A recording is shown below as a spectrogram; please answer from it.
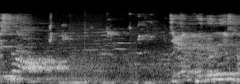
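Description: A basketball bouncing a few times on a concrete court, with voices over it.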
